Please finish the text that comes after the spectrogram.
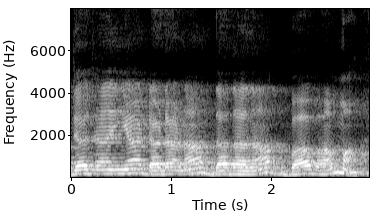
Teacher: इसके अलावा प्रत्येक वर्ग का अंतिम 3 वर्ण कहने का मतलब ज झ ञ ड ढ ण द ध न भ भ म, तो इनके उच्चारण में हमारे स्वर तंत्रियों में क्या होता है, कंपन होता है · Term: घोष ध्वनि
